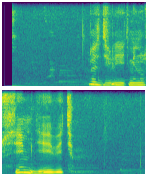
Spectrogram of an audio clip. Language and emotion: Russian, sad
